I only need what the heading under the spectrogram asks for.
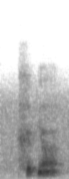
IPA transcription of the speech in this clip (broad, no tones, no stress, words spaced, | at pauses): xɛpɾʲã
